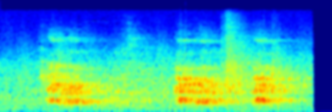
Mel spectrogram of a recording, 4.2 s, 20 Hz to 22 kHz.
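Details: Dog at a place called the Barking Lot, recorded 12/05/16: three hoarse barks spaced about a second apart, each with a drawn-out harmonic tail, over steady background noise.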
